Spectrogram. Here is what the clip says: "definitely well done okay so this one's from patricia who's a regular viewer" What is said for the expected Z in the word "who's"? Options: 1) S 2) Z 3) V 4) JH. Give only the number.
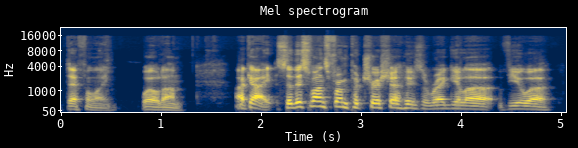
2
